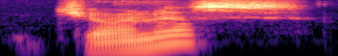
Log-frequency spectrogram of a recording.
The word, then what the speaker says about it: Jonas: My name is pronounced as AKA Jonas. Jonas. Jonas in the Bible.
